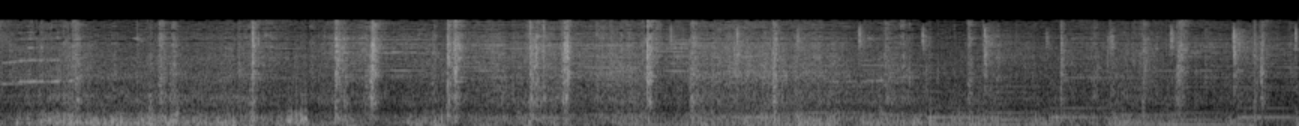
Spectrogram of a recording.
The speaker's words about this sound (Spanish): unos vagones que van ahí con esa bocina en la cual nos indica que va pasando de estación en estación.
